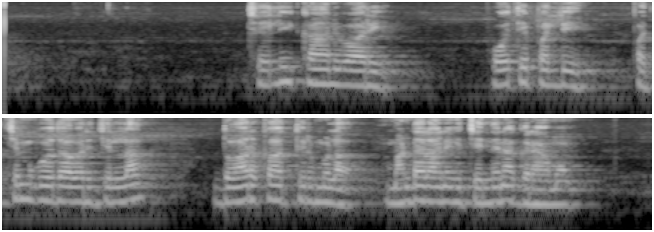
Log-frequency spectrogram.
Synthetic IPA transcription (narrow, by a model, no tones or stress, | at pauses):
t͡ʃelːikaːniʋaːɾi | poːt̪ipɐlːipɐt͡ʃːimɐɡɔːd̪aːʋɐɾid͡ʒilːaː | d̪ʋaːɾɐkaːt̪iɾumulɐmɐɳɖɐlaːnikit͡ʃe̞nd̪inɐɡɾaːmɐm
